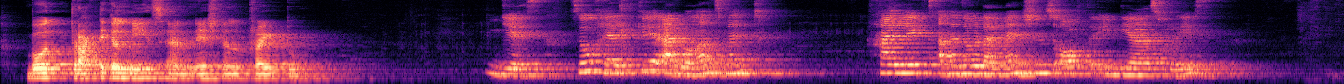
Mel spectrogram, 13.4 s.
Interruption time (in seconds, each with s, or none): none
